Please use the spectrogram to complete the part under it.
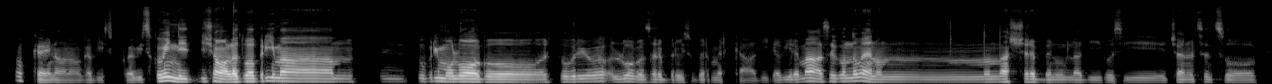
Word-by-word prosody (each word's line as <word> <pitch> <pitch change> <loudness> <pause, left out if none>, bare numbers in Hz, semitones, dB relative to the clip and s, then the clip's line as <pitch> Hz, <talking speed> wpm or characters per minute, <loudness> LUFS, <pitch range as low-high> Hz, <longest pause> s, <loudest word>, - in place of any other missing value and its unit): Ok, 175 -7 -12
no, 105 -1 -9
no, 95 -1 -15
capisco 100 -1 -18
capisco. 110 +8 -4
Quindi 145 -7 +5
diciamo 140 -1 +5
la 125 0 +8
tua 140 +1 +4
prima 140 -3 +2
mhmm, 135 0 -10 0.2
il 130 0 -21
tuo 140 - -11
primo 145 -1 0
luogo 120 -3 +3
il 115 0 -11
tuo 125 +1 -8
primo 135 +3 -4
l - - -11
luogo 130 -3 -4
sarebbero 110 -1 -9
i - - -10
supermercati 100 -3 -18
capire 115 +4 -9
ma 150 +1 +2
secondo 145 +3 -3
me 160 -3 +3
non 115 -1 -9 0.3
non 120 +1 -6
nascerebbe 120 -2 -3
nulla 110 -1 -10
di 105 0 -17
così, 100 -2 -15
cioè 115 - -8
nel 110 0 -12
senso 105 -3 -13
120 Hz, 170 wpm, -21 LUFS, 110-135 Hz, 0.3 s, la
